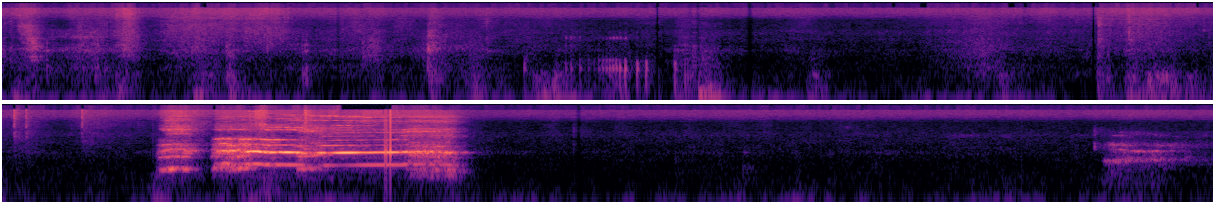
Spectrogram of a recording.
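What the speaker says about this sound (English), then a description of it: "There's Mr. Rooster again." A rooster crows once in a single loud, drawn-out call that stands out clearly against quiet indoor background noise and a few faint thuds.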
